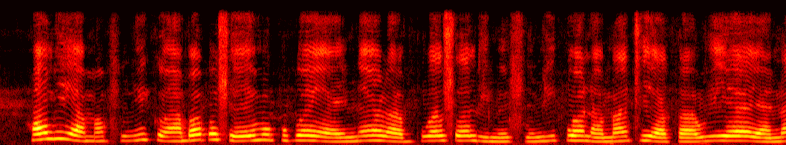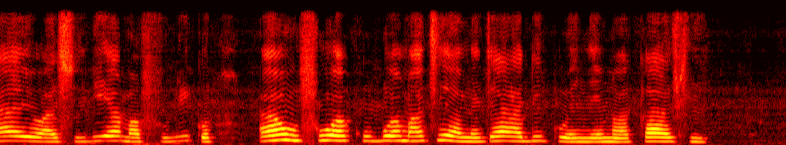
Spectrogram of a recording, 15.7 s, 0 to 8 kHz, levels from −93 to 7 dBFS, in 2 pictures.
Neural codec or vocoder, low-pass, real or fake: codec, 24 kHz, 6 kbps, HILCodec; 7.2 kHz; fake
